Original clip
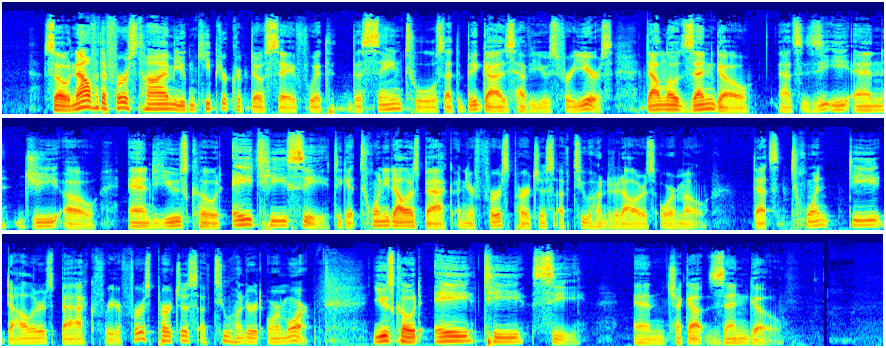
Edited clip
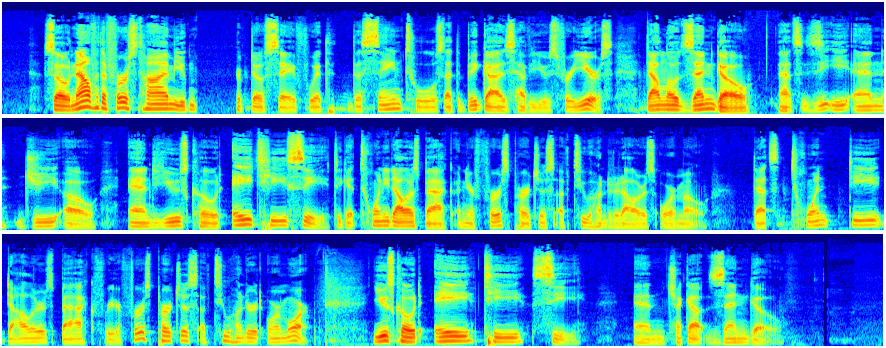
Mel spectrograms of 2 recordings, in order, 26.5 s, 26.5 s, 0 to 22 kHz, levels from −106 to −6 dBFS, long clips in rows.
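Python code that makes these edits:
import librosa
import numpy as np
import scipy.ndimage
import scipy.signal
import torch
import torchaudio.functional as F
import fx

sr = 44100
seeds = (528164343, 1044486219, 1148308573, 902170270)

y = fx.edit(x, sr, fx.room_tone_fill(start_s=1.95, length_s=0.4),
    fx.clip_gain(start_s=7.18, length_s=0.67, db=6.0), tone=tone)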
